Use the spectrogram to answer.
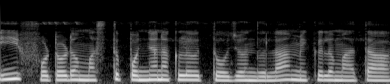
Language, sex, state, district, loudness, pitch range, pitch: Tulu, female, Karnataka, Dakshina Kannada, -14 LUFS, 190-210 Hz, 205 Hz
